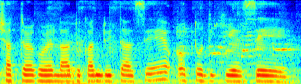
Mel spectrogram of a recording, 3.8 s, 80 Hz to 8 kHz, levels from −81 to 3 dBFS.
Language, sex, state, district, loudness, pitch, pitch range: Nagamese, female, Nagaland, Dimapur, -15 LUFS, 155 Hz, 155-165 Hz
